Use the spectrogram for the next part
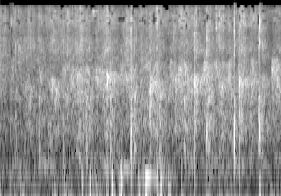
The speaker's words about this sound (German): Ein Applaus für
